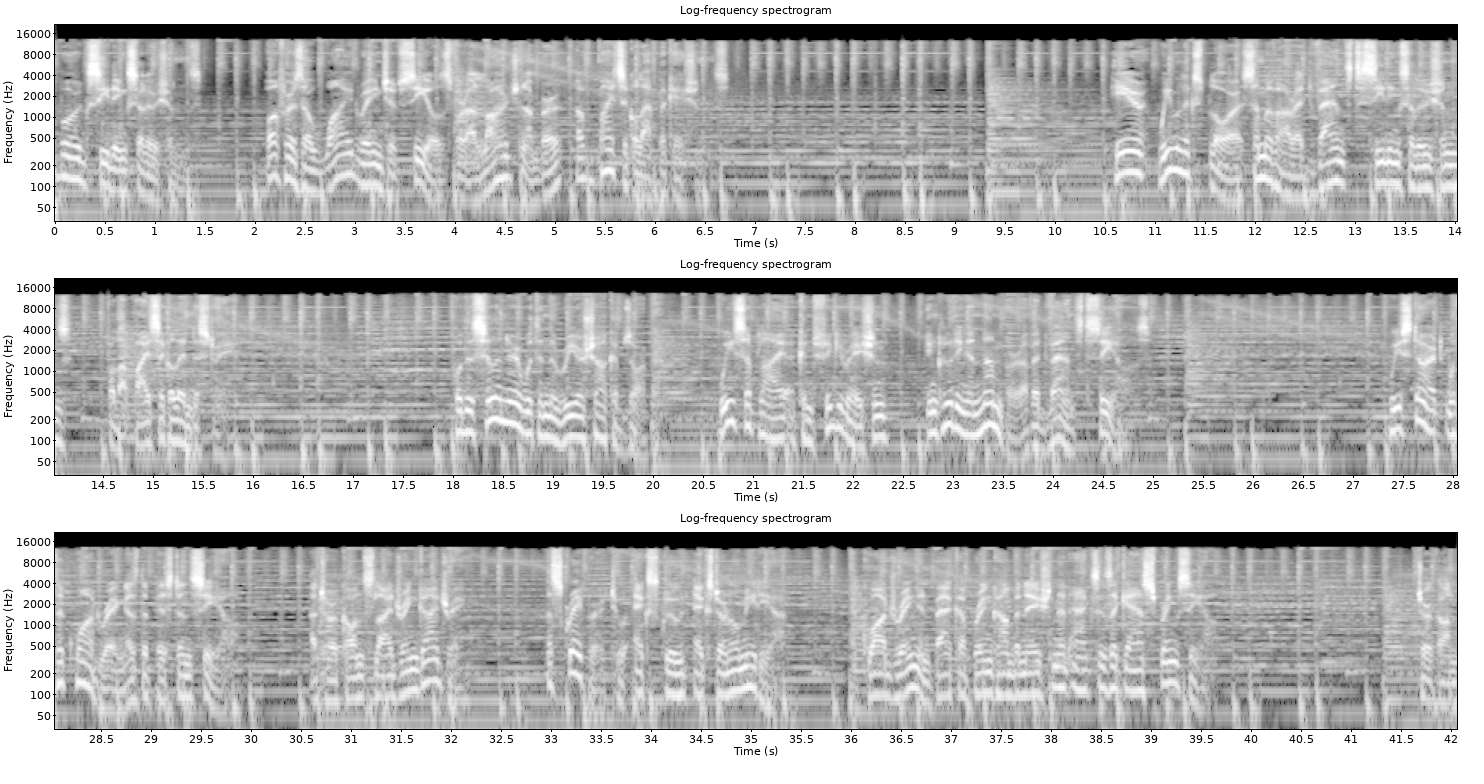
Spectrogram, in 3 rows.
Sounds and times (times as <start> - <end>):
Speech: 0.0 - 1.5, 2.1 - 6.8, 10.6 - 16.0, 18.0 - 20.0, 20.7 - 25.0, 27.4 - 30.0, 30.6 - 32.2, 33.0 - 35.4, 36.1 - 39.7, 41.7 - 42.0
Music: 0.0 - 42.0.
